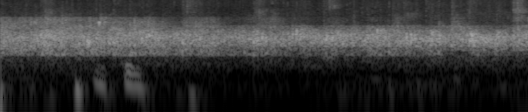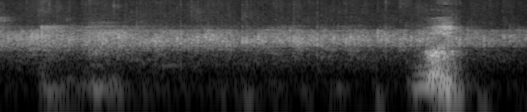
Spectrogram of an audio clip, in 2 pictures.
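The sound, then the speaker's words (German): Steady, dense applause from an audience fills the whole stretch, a continuous hiss of many hands clapping at an even level, with a few faint voices and a brief louder burst near the end. “Ja, Ein Applaus”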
